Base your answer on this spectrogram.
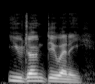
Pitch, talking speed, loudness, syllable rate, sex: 140 Hz, 250 wpm, -16 LUFS, 6.3 syllables/s, male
